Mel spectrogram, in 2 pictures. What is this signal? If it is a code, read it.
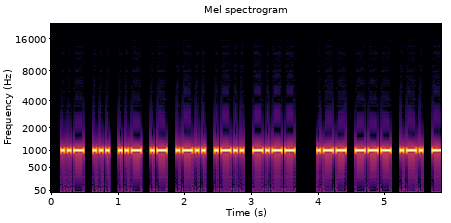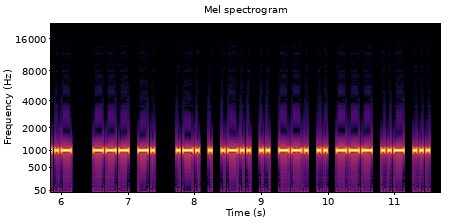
Morse code, heard as a keyed tone, about 25 wpm, 1000 Hz. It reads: USUALLY WORK ON RELIGIOUS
